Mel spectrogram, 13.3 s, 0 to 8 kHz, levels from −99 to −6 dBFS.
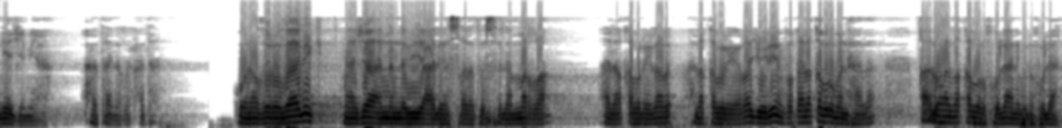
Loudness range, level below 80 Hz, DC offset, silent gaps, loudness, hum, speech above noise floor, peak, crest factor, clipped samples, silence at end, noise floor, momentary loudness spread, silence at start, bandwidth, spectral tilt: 5 LU; -36 dBFS; under 0.1%; none; -11 LUFS; none; 42 dB; 0 dBFS; 10 dB; 2%; 0 s; -52 dBFS; 15 LU; 0 s; 6 kHz; -9.5 dB/octave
